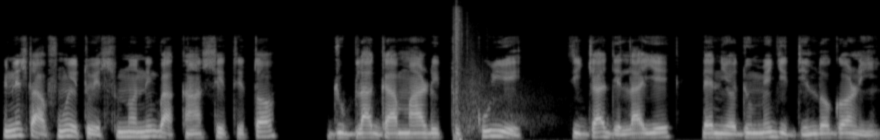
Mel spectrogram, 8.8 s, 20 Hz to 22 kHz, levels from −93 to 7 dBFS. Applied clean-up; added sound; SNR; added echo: none; Gunshot, gunfire; 19 dB; none.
